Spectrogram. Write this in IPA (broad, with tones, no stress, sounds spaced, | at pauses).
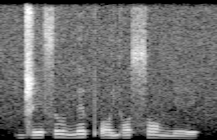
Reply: ɖ͡ʐ e˨ s ɤ˦˨ ŋ ɛ˦ pʼ ɔ˨ j ɔ˨ s ɔ˦˨ ŋ e˨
